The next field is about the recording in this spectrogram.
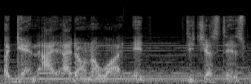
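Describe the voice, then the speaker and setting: Gravelly low-voiced wry stalker. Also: male voice, very animated, normal speed, exaggerated voice. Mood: wry, brooding. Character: gruff male rookie stalker, wry and world-weary, narrating. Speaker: player character and narrator. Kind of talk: cinematic game voiceover, first-person narration. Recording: loud music under the voice. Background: loud music.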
